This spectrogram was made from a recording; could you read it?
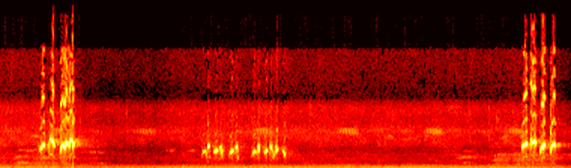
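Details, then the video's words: Sooty-headed bulbul in full voice, a recording for training caged birds: a loud harsh cluster of buzzy notes, two short groups of soft bubbly chirps, then another loud buzzy burst, separated by quiet pauses. "Suara Burung Kutilang Gacor Cocok Untuk Masteran"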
